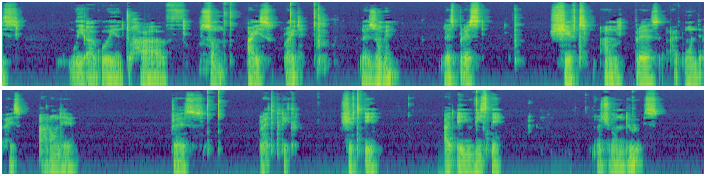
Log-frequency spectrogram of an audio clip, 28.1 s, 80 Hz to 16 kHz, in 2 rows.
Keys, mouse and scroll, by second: 4.8-6.0 drag, 7.0-8.5 scroll up 1, 18.6 shift+right click, 19.6-28.0 drag, 21.1 shift+a.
